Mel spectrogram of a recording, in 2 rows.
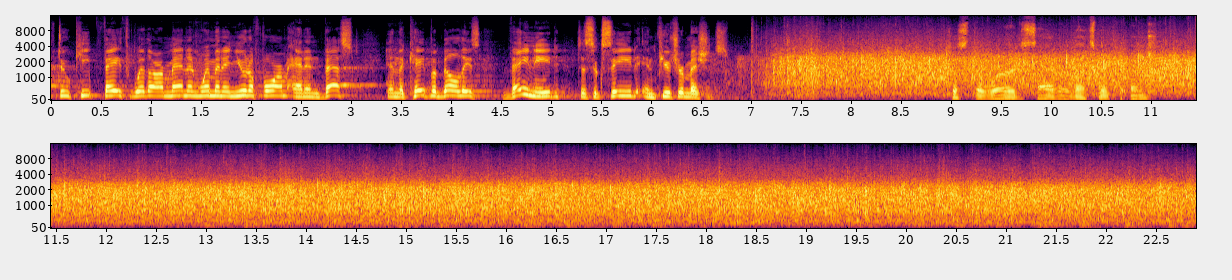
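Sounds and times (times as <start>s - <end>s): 
speech: 0.1s - 7.2s, 9.0s - 11.1s
sustained applause from a large audience: 7.0s - 22.9s.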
